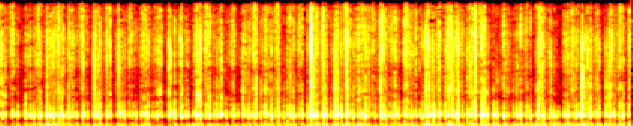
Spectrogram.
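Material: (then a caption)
Rubber, gel. A small, colorful, soft squishy stress ball, with a rubber skin filled with gel water beads, is held in the hands and rapidly tapped and squeezed with the fingertips. The result is a fast, dense, irregular stream of low, wet, muffled squishing thuds that stays steady and grows slightly louder toward the end.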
